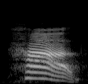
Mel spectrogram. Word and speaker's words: have: short ah number eight have huh ah silent e at the end h a v e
